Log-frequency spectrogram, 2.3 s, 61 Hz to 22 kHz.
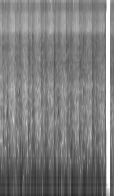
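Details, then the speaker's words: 1979 Ford Marque RV motorhome, driven after sitting 20 years on dry-rotted tires: heavy low thumping several times a second under road rumble as a rear tire's tread lets loose. Tire tread separation. "well y'all may not be able to feel it but I'm sure you can hear it back there yeah Tire let loose I've got one tire that's gone bad"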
